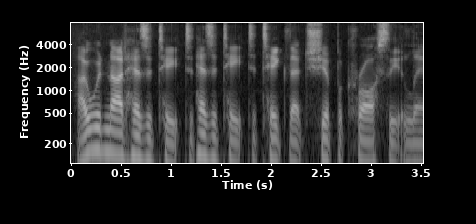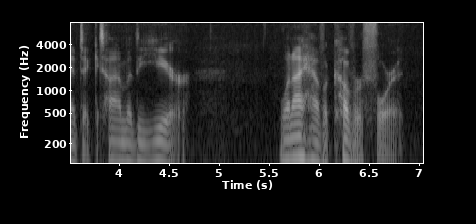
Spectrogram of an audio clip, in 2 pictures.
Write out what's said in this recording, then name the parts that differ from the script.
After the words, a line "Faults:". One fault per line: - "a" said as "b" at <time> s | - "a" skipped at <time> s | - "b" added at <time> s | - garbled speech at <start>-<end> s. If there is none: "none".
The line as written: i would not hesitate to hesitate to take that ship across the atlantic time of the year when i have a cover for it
i would not hesitate to hesitate to take that ship across the atlantic time of the year when i have a cover for it
Faults:
none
